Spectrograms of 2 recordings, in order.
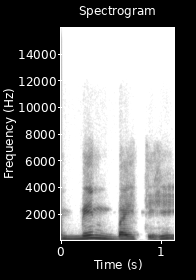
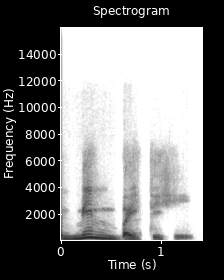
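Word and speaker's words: من بيته: comes after that, so instead of that you will not say min baytihi, you will say mim baytihi.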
